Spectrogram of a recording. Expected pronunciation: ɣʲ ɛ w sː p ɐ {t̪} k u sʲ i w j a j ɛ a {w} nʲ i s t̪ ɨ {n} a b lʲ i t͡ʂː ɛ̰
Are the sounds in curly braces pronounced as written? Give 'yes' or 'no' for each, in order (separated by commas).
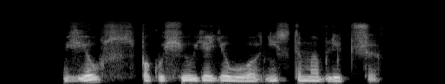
no, no, no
